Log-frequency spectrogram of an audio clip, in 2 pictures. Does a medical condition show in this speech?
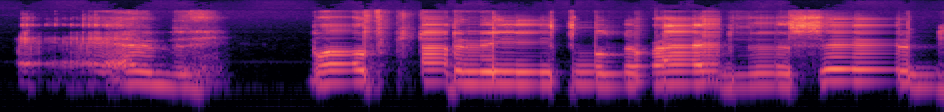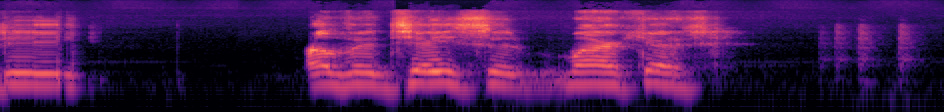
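Yes: Parkinson's disease; tremor.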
